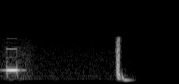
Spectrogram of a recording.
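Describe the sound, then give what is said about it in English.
A single short DTMF touch-tone telephone dialing beep sounds clearly, followed about a second later by a brief, quick descending chirp, with quiet in between and no talking. “The next thing is they talk about auto patch, and you know, auto patch lets you make a phone call from the repeater.”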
